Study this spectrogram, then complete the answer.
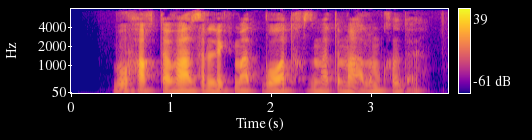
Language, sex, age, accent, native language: Uzbek, male, 18-24, Andijon, Uzbek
